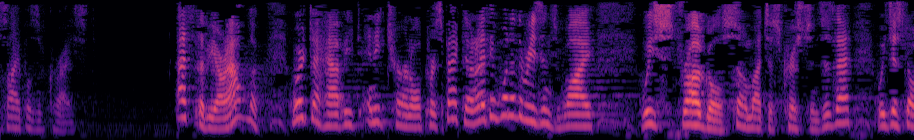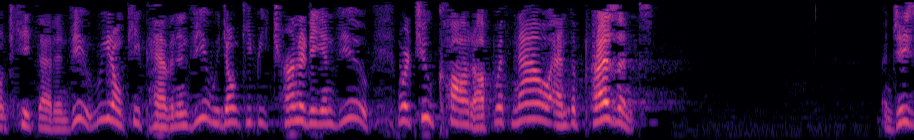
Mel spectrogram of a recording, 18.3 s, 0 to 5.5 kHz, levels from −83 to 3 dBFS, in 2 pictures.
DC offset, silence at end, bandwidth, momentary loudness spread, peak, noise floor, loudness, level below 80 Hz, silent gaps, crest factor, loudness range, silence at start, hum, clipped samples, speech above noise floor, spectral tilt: under 0.1%; 0 s; 5.4 kHz; 15 LU; -6 dBFS; -73 dBFS; -32 LUFS; -72 dBFS; none; 26 dB; 6 LU; 0 s; none; under 0.1%; 40 dB; -5.5 dB/octave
